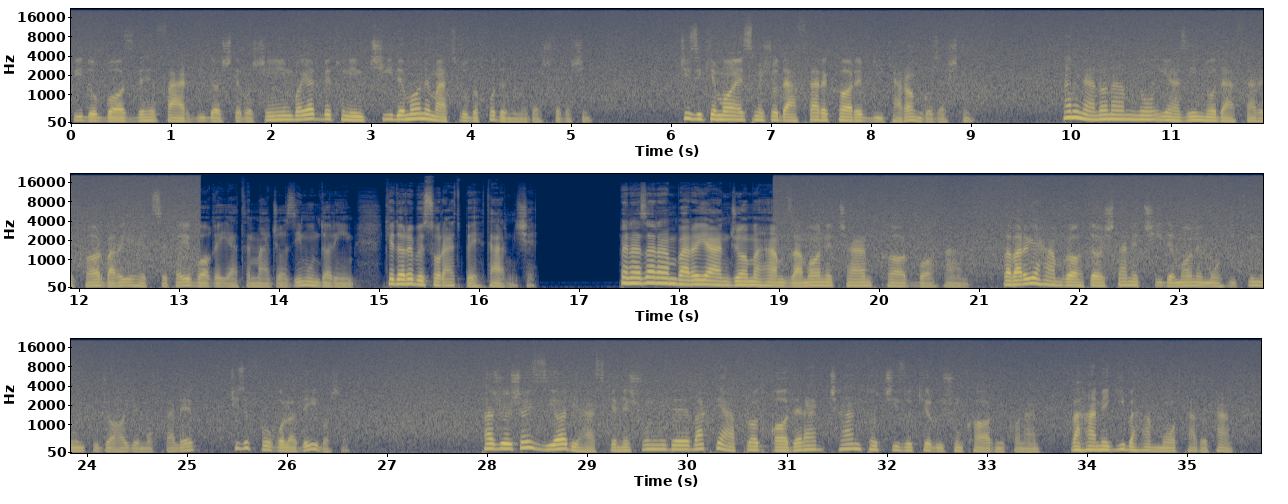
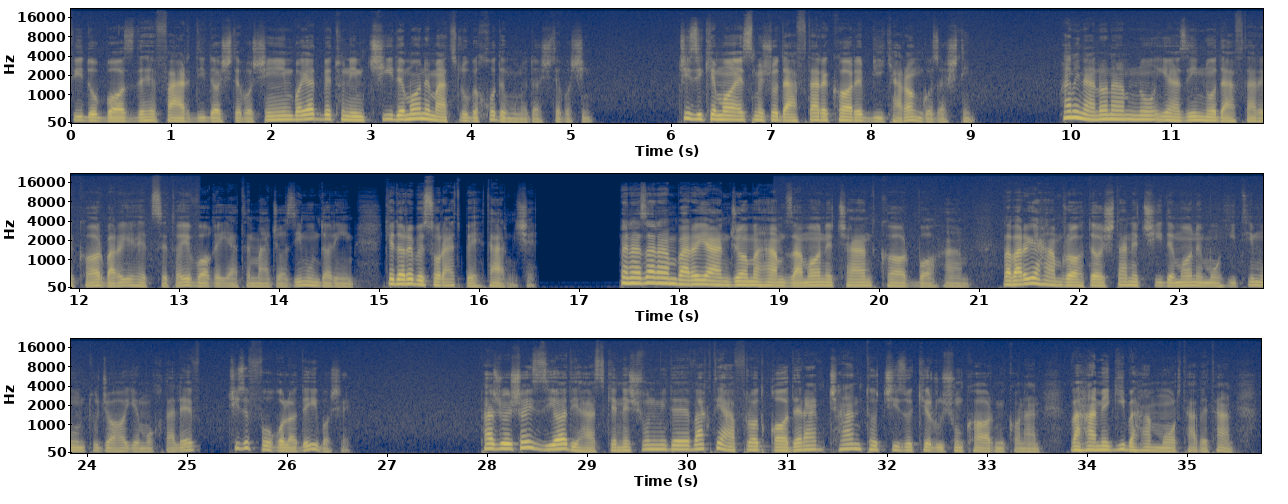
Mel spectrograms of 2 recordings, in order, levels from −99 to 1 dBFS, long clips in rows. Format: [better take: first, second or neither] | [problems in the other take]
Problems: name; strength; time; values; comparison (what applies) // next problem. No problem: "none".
second | hiss; loud; until 13 s and from 19 s on; 9 dB below the speech; faint in the second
